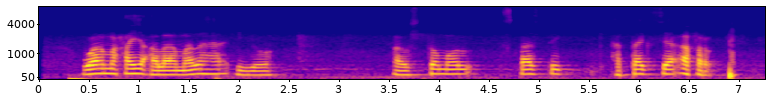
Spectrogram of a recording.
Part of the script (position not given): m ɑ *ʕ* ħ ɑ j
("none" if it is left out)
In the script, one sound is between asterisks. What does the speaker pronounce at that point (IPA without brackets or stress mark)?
none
